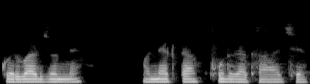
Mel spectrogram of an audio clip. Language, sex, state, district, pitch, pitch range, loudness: Bengali, male, West Bengal, Jalpaiguri, 125 Hz, 120-125 Hz, -19 LUFS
